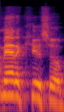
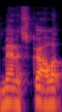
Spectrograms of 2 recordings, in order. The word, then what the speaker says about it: Maniscalco: It's not Mancuso, but it's Maniscalco, but it's whatever it is. There's some L's in there.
